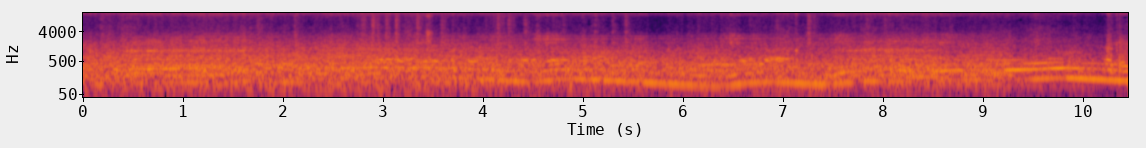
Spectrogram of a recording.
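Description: Police cruiser's engine and tyre noise heard from inside the car at highway speed, the engine note drifting up and down with speed and rising near the end.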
